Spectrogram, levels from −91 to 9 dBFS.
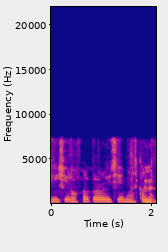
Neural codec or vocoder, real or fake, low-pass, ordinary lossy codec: none; real; 7.2 kHz; none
